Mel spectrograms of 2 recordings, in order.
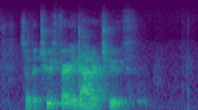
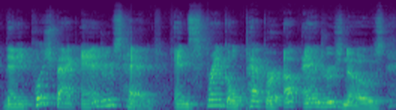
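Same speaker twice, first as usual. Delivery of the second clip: usual speaking voice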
